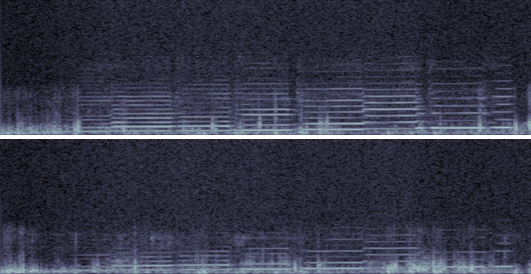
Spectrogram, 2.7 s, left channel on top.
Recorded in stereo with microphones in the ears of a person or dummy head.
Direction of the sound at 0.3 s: 65° left (ahead or behind).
